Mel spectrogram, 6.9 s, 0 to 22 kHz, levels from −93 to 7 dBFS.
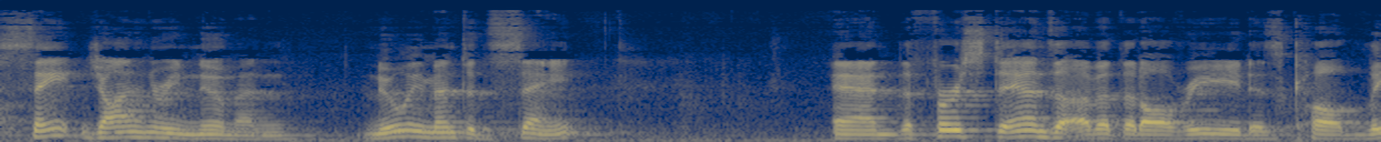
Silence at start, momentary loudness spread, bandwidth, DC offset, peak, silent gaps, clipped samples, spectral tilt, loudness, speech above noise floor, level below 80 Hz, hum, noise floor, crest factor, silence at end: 0 s; 10 LU; 16 kHz; under 0.1%; -10 dBFS; none; under 0.1%; -5 dB/octave; -26 LUFS; 26 dB; -54 dBFS; none; -51 dBFS; 16 dB; 0 s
